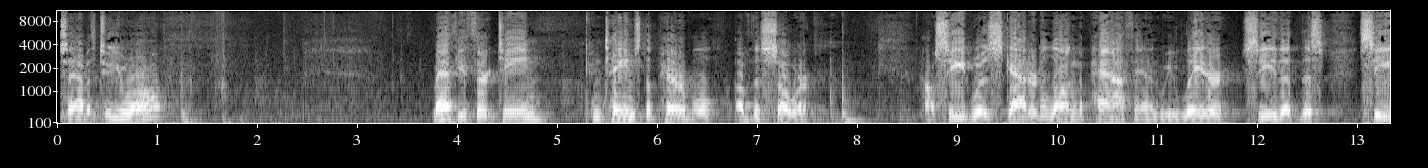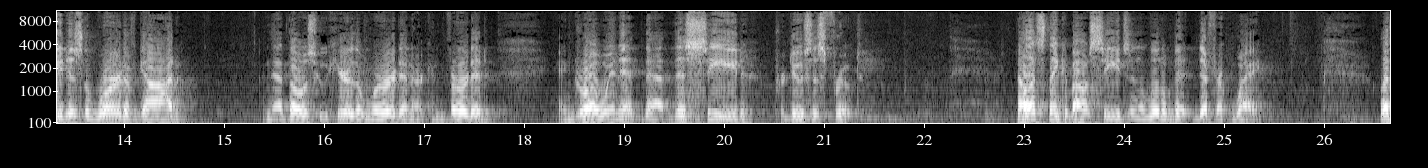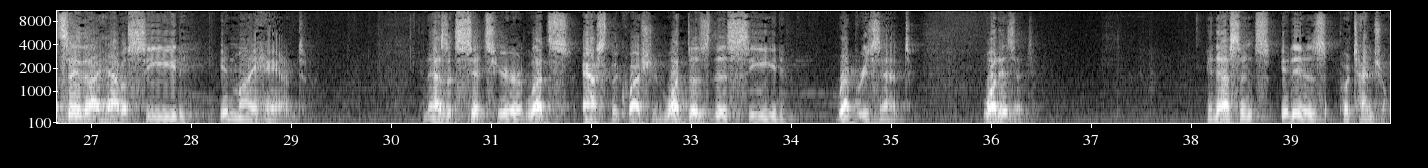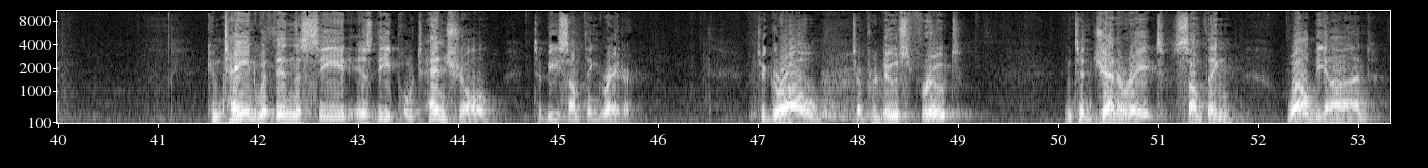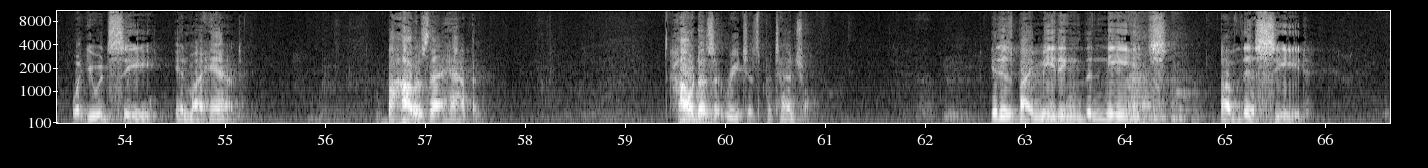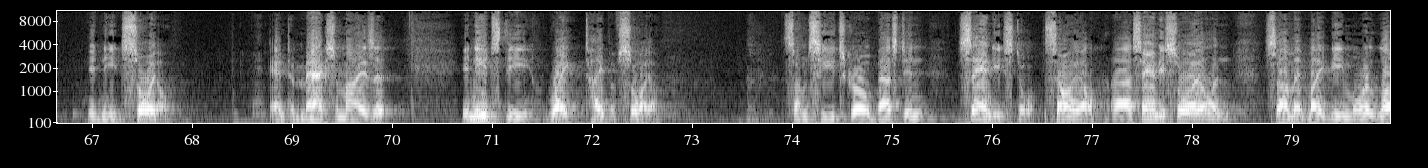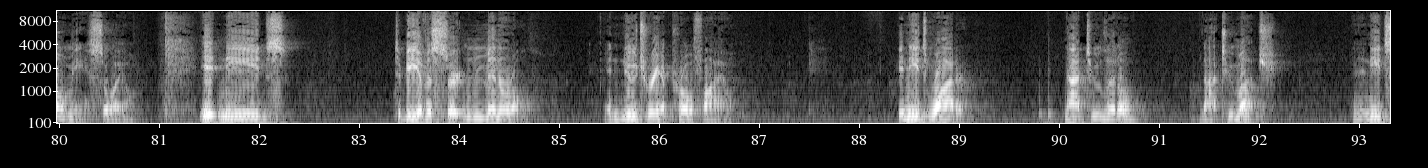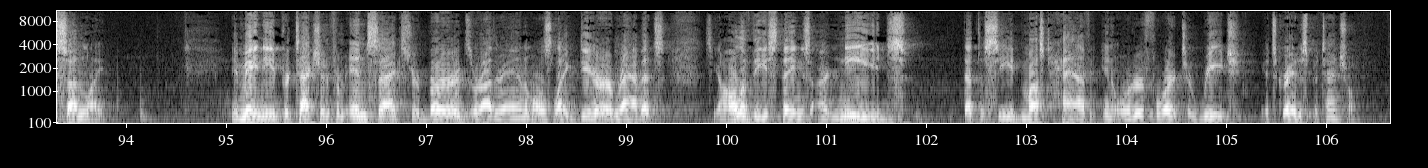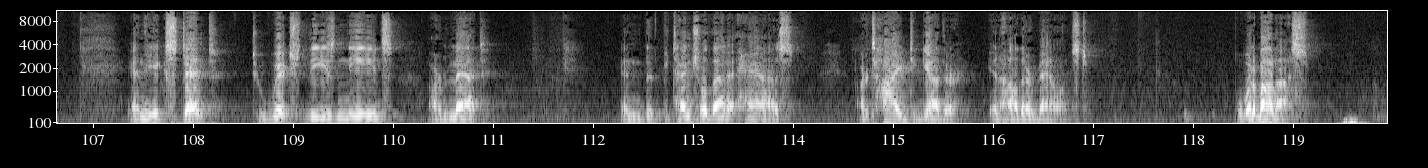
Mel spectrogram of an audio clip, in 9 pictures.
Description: Today, we will look at six of these needs. sermon Studying the bible?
